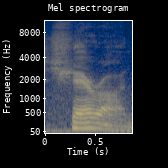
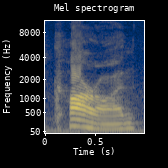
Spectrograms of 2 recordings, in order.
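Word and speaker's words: Charon: know that's why we can't pronounce cheron it's karon it's a greek word and you guys are reading the latin translations of a greek word where there's a ch at the front because the latins didn't have a kappa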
